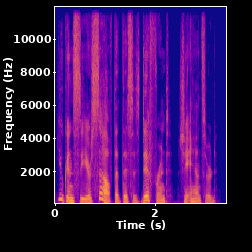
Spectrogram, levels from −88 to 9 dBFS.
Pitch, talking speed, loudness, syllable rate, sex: 170 Hz, 175 wpm, -20 LUFS, 4.9 syllables/s, female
